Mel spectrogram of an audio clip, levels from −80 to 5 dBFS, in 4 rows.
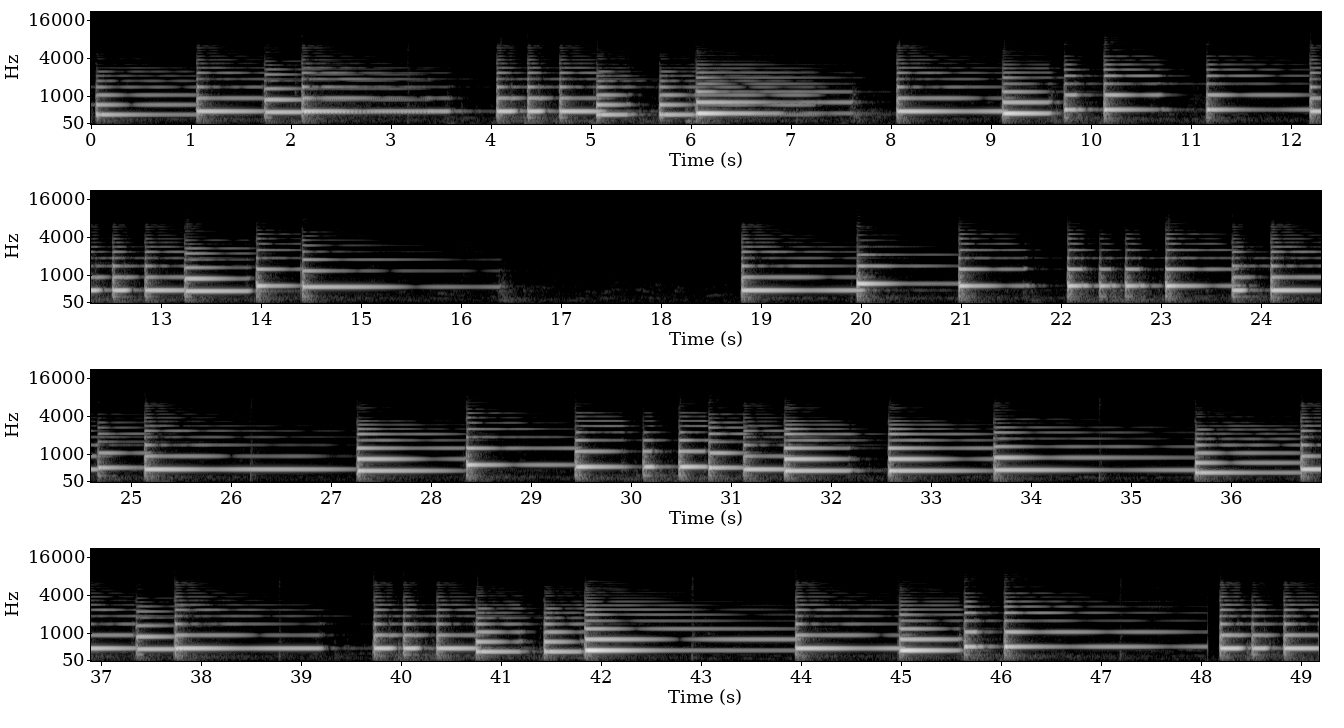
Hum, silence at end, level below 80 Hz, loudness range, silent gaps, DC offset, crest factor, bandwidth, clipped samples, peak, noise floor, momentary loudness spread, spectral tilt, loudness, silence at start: none; 0 s; -68 dBFS; 6 LU; none; under 0.1%; 20 dB; 6.8 kHz; under 0.1%; -2 dBFS; -68 dBFS; 18 LU; -6 dB/octave; -21 LUFS; 0.05 s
